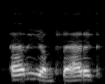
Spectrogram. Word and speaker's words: adiabatic: form one is addi adiabatic cooling that's how you pronounce it like the name adi and then a bat tick a bat tick so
